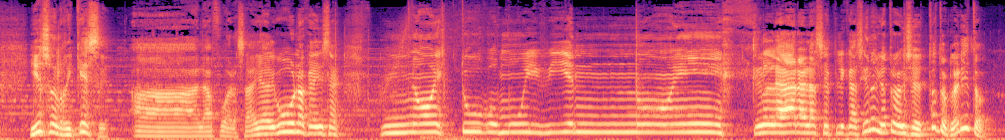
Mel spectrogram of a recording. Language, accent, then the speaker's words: Spanish; Uruguay; Que uno de los valores que nosotros siempre decimos como Uruguay, como uruguayos que tenemos, es la solidaridad.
